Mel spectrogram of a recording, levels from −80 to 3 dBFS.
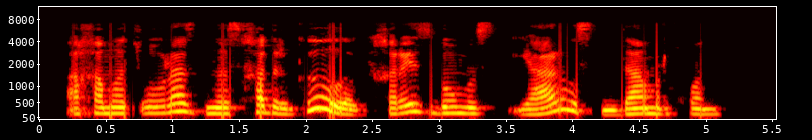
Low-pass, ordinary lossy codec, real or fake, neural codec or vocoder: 7.2 kHz; Opus, 64 kbps; real; none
